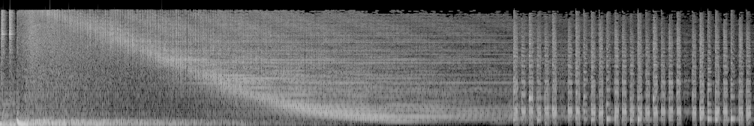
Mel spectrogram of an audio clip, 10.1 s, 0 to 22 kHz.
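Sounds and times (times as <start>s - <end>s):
synthesized downward sweep: 0.4s - 10.0s.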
